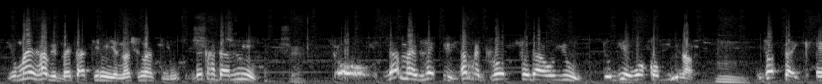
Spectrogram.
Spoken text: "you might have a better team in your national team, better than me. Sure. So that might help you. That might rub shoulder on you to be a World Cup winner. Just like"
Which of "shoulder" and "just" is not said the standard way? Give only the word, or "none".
shoulder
